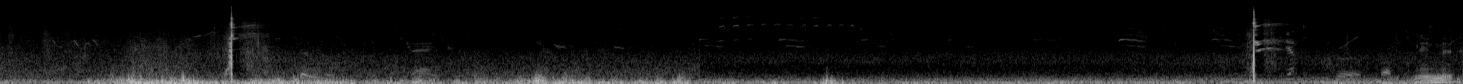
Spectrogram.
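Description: Two golf drives off the tee, each a single sharp crack of a driver striking the ball: one about two seconds in and a second near the end. Wind rumbles on the microphone throughout, and a bird chirps briefly about halfway through.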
